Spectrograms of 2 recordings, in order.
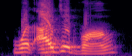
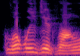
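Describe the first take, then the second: First: Said in the usual way. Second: "we" lifted and stressed as the correction. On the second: Real, not acted. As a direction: correct yourself by hitting "we" in "what we did wrong".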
